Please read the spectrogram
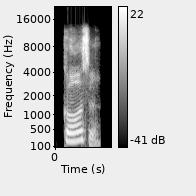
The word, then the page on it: causal: Indian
